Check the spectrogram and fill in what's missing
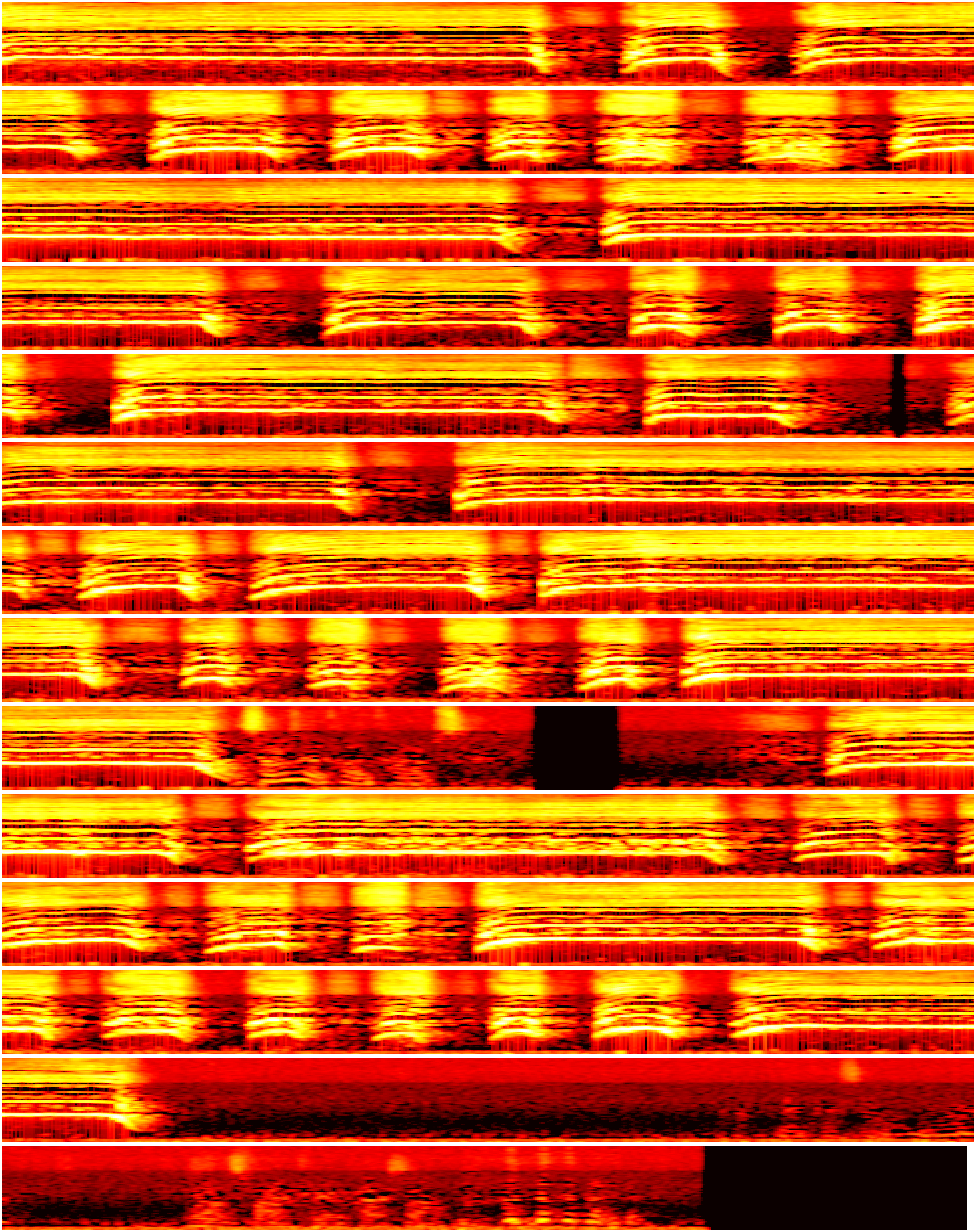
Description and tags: scream woman
fear, shriek, yell, pain, schrill, scream, woman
